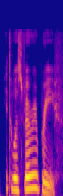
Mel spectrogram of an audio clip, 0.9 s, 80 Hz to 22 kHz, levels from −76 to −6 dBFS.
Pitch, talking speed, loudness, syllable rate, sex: 220 Hz, 255 wpm, -16 LUFS, 6.3 syllables/s, female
